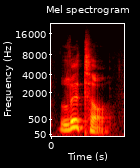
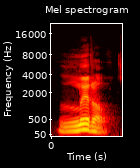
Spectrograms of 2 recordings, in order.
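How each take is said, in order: First: The middle t is a crisp, clear t. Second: The middle t is a quick soft tap. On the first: It does not sound especially American. "If you don't" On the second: It sounds more American. "If you want to sound a little more American"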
